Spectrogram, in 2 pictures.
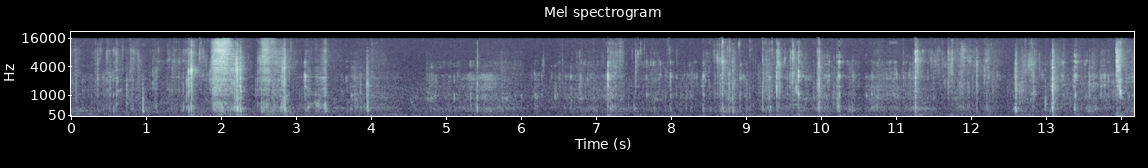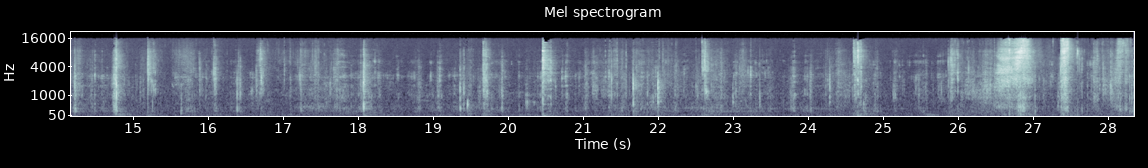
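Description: Close-up eating sounds: a person biting and chewing crispy fried chicken, with many short crunches and wet mouth clicks. A louder, longer stretch of mouth noise comes near the end, when he moves on to spaghetti.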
